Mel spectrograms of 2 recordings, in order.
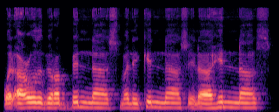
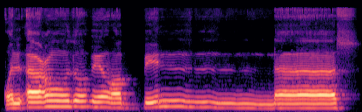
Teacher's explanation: قل اعوذ برب الناس ملک الناس الہ الناس، یہ چیز مناسب نہیں ہے، غنہ کرنا ہے۔ نون مشدد، نون کے اوپر جب تشدید ہو تو ہمیں غنہ کرنا چاہیے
